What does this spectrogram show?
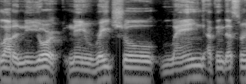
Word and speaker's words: Lange: And you said her last name was Lang? Yeah, her name is Rachel Lang. Her last name is spelled Lange. Oh, Lange. Okay.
